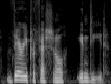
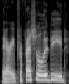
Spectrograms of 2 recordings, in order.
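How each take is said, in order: First: Low, quiet dry self-mockery; deadpan mutter. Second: Fast, brisk throwaway line; quick aside. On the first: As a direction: mutter it dryly at yourself. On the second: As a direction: rattle it off and move on. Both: Real, not acted. Self-mocking repeat after a fumble.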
